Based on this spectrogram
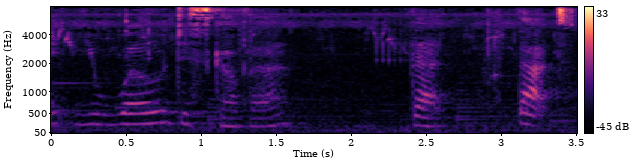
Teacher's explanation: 接下来 you will discover that 中的 t 省掉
